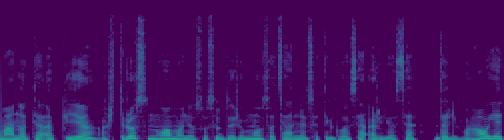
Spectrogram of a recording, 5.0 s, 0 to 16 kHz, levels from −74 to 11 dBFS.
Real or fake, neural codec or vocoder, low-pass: fake; codec, 44.1 kHz, 7.8 kbps, Pupu-Codec; 14.4 kHz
